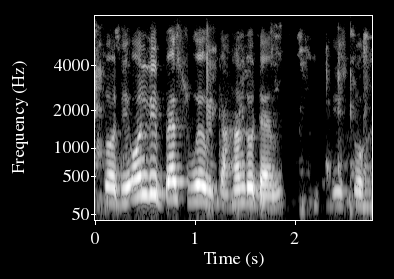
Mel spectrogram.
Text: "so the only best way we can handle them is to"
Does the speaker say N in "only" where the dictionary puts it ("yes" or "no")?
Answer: yes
